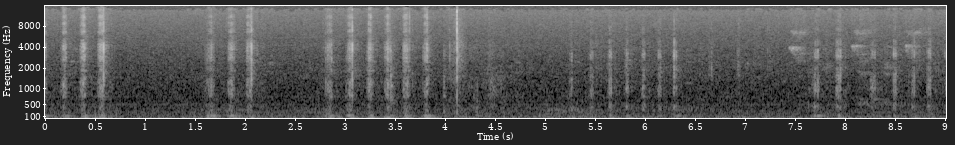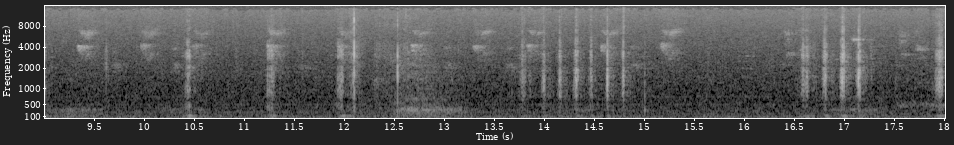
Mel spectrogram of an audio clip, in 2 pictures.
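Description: Felting needle stabbing repeatedly through wool into a foam felting pad, stabbing a strand into place. It comes as faint short runs of quick, soft ticks with pauses between.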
